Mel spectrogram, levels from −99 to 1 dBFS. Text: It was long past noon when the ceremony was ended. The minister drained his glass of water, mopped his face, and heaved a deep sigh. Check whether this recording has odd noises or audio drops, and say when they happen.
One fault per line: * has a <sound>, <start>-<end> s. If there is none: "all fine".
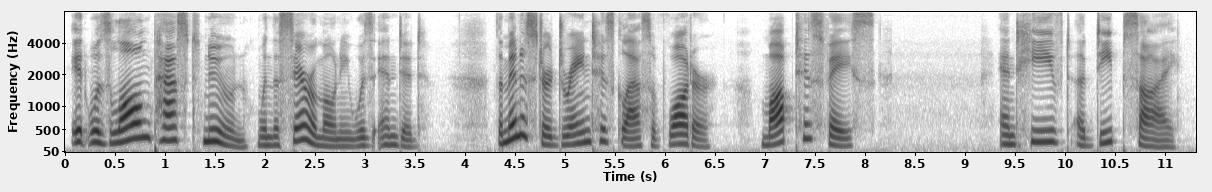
all fine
